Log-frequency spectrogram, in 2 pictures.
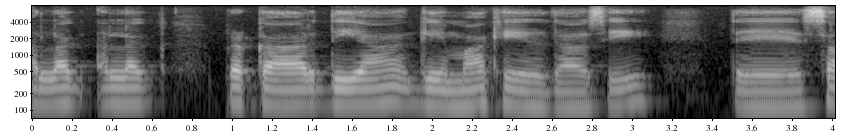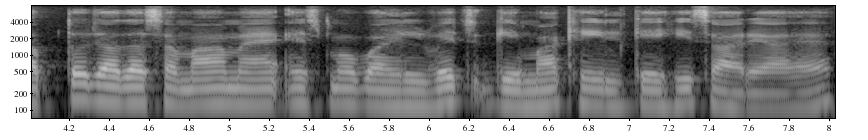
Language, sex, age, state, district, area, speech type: Punjabi, male, 18-30, Punjab, Jalandhar, urban, spontaneous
